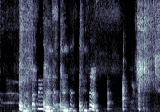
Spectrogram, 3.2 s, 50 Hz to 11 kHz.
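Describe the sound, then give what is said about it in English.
Coughing from someone who has choked on their own spit: a run of harsh, rapid coughs with some throat clearing, followed by a few more scattered coughs. “Hang on 1 second. I choked on my own spit. Hang on.”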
